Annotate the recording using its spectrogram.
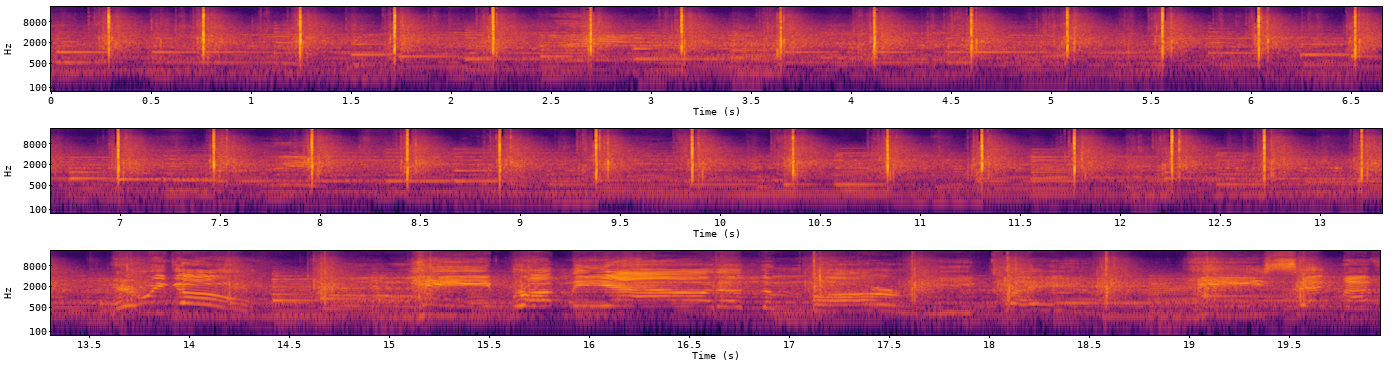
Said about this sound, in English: Let's clap it to him one more time.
